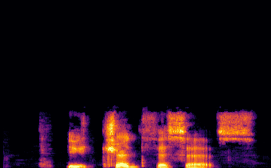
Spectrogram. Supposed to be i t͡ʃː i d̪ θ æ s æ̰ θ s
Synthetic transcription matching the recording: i t͡ʃː æ d̪ θ æ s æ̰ s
